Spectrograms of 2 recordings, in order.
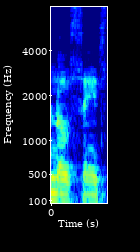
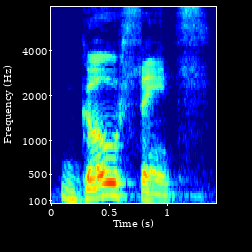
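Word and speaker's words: Geaux Saints: the chat who know they know I'm sure no Saints knows um just just teasing you a little bit uh it's actually pronounced go Saints ah oh all right so like a football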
